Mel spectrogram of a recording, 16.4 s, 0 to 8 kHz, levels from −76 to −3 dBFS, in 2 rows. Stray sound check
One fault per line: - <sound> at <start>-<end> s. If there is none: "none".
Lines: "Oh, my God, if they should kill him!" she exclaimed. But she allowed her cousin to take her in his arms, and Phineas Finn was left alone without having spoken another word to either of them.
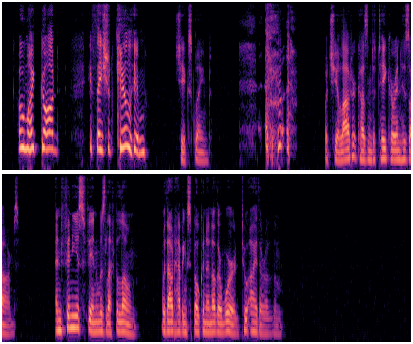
- cough at 4.7-5.9 s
